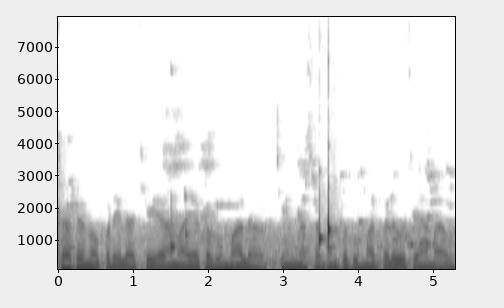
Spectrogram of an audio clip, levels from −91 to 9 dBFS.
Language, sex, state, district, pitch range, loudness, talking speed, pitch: Gujarati, male, Gujarat, Gandhinagar, 135-140 Hz, -26 LUFS, 180 wpm, 135 Hz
